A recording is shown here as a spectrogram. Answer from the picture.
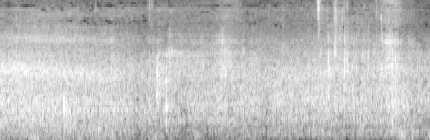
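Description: Steady outdoor background noise: an even hiss, with a few faint ticks.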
